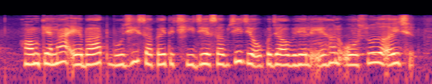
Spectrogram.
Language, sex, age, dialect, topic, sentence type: Maithili, female, 25-30, Southern/Standard, agriculture, question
